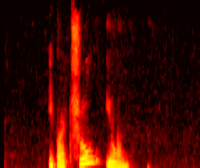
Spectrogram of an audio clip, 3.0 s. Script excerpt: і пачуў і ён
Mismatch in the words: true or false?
false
